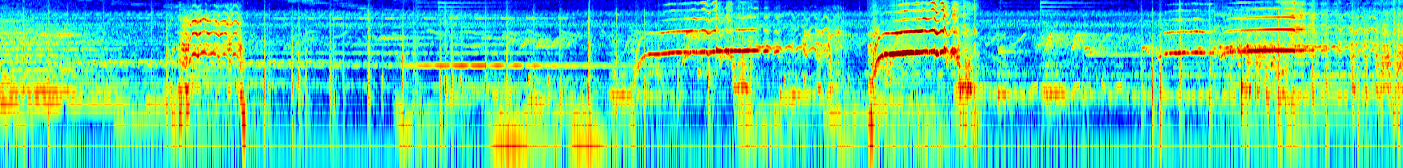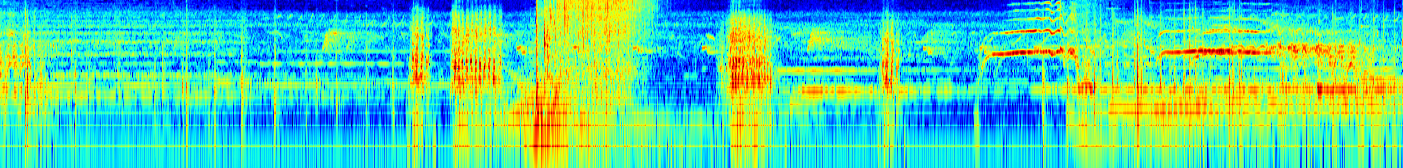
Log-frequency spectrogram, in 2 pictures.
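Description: Animated unicorns whinnying and neighing several times, each call rising in pitch, over soft background music. A brief rush of noise cuts across about two-thirds of the way through.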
